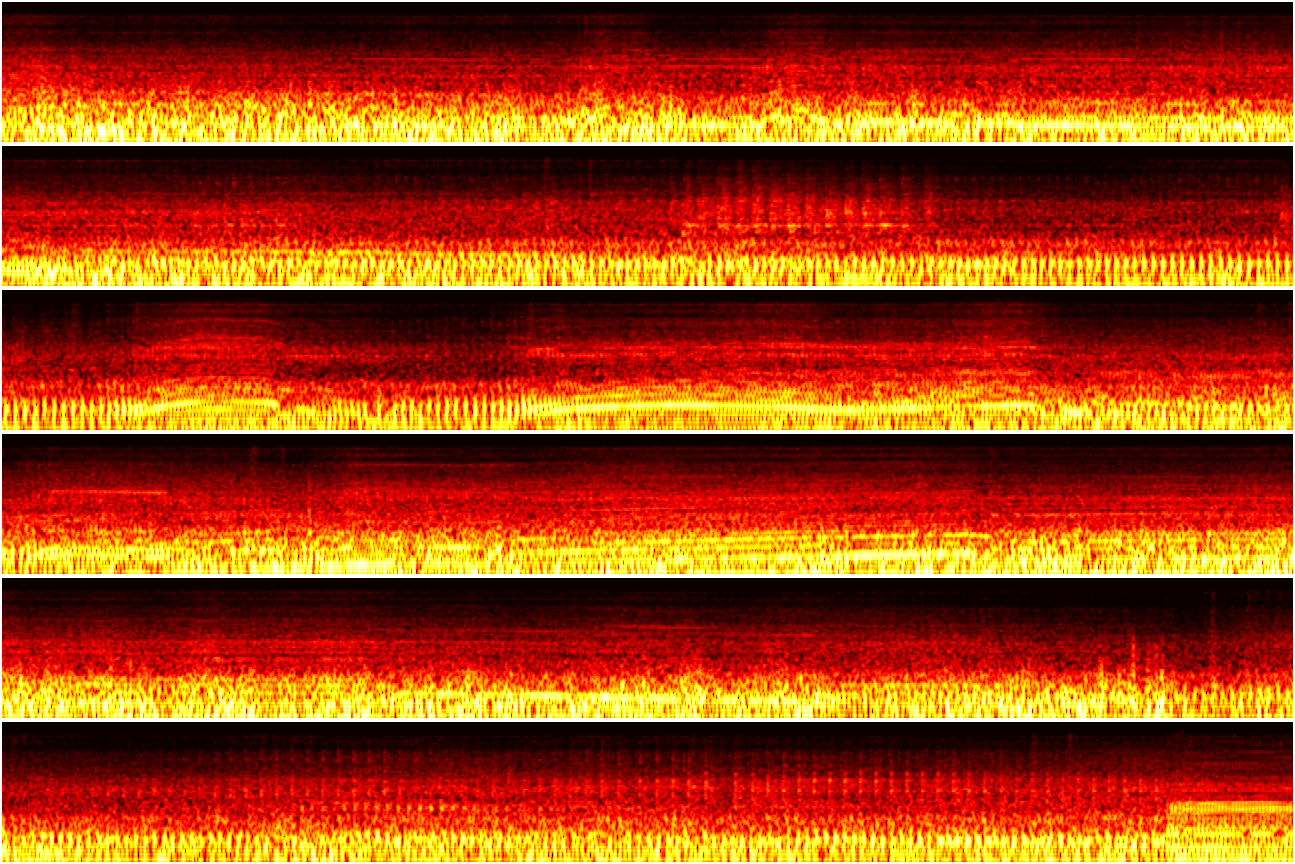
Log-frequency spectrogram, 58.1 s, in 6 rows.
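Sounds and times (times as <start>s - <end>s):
heavy wind noise on microphone: 0.0s - 58.0s
motorcycle engine running: 0.0s - 58.0s.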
